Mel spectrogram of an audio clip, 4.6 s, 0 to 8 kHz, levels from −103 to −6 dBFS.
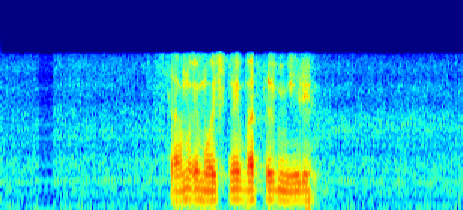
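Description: From the start, the speech carries the buzzy, gravelly roughness of the GSM full-rate codec, with nothing above 4 kHz and a coarse pulse-driven excitation consistent with 13 kbps coding. Unlike plain band-limiting, the grit sits inside the voice itself, plainly audible throughout.

Lost GSM frames occur from 0.36 to 0.53 s and again from 3.04 to 3.10 s. The decoder repeats the last good frame, so the sound freezes into a metallic ring rather than dropping out or clicking as a simple gap would. The first hold runs about 160 ms, fitting eight 20 ms frames, and the second about 40 ms.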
